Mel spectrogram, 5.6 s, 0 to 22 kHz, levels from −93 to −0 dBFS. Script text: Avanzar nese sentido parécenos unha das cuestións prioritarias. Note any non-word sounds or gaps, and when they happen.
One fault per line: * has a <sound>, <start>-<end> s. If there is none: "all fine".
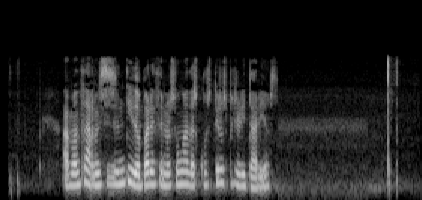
all fine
